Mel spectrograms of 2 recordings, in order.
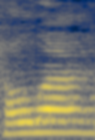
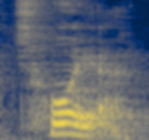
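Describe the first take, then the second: First: The middle consonant is an L sound. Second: The middle consonant is a Y sound. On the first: The speaker calls it wrong. "It is not Tola" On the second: The speaker calls it right. "That was Choya"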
